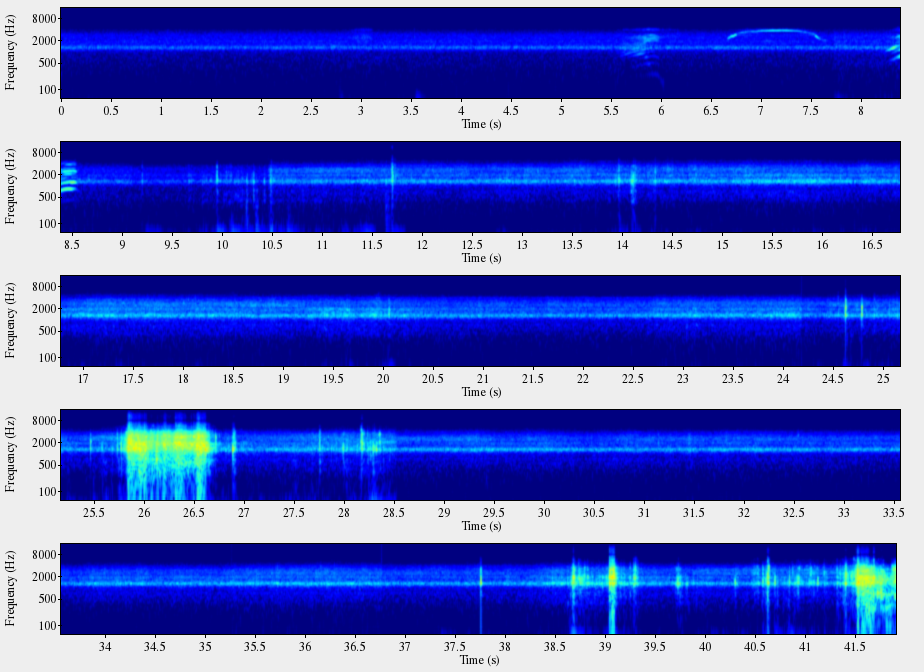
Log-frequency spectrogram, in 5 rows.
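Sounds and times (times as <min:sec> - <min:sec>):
water splashes: 0:25.5 - 0:27.0, 0:40.5 - 0:41.9.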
